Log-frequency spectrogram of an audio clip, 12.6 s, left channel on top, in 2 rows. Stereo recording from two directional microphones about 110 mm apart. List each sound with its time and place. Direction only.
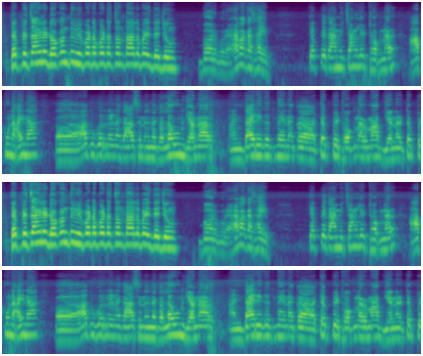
0.1 s speech: 5° left (ahead or behind)
2.6 s a woman's voice: 20° left (ahead or behind)
7.7 s a woman's voice: 15° left (ahead or behind); by 9.2 s 30° left (ahead or behind)
9.7 s a woman's voice: 20° left (ahead or behind)
10.4 s a woman's voice: 30° left (ahead or behind)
